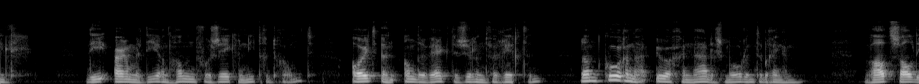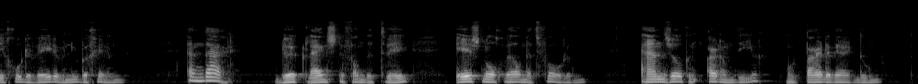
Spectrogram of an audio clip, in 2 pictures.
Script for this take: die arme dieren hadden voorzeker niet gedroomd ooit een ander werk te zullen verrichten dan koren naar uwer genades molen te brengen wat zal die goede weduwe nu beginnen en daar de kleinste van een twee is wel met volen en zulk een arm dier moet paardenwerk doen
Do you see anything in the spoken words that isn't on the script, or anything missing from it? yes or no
yes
